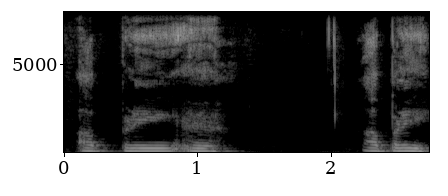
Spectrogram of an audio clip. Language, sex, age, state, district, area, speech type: Punjabi, male, 60+, Punjab, Amritsar, urban, spontaneous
